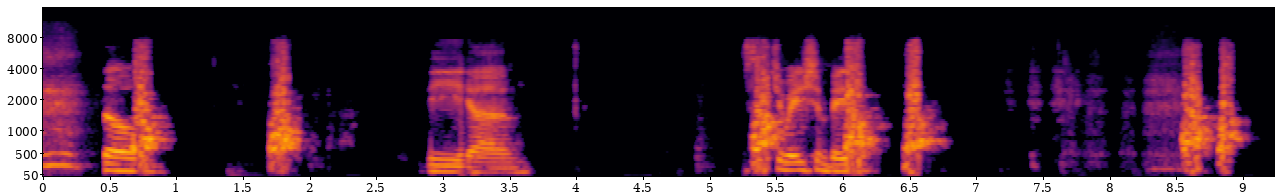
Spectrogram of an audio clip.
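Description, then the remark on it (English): A puppy barks in the background at home in a series of short, sharp yaps, coming in irregular bursts with brief pauses between them, loud. “So, of course, the dog's going to decide to bark right now.”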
